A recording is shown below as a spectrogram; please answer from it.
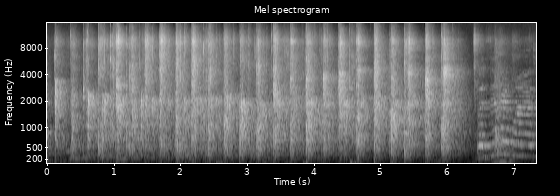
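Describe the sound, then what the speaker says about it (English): Guests at a 50th wedding anniversary gathering clap in a brisk, regular rhythm of sharp, close hand claps for about six seconds, then the clapping stops and a voice begins. "and I think they deserve a clap."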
